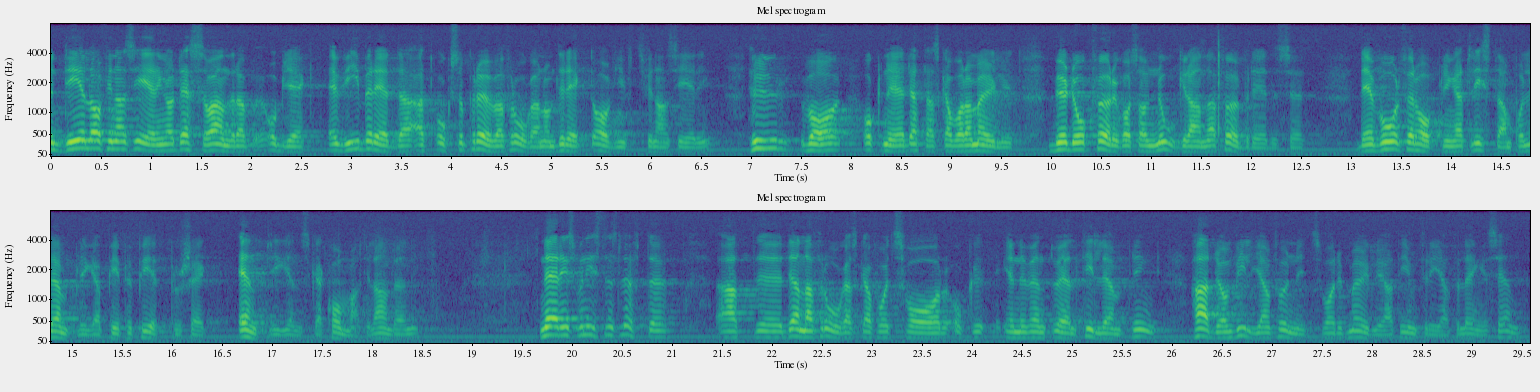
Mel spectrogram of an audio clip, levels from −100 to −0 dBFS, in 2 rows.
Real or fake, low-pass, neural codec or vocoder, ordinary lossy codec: real; none; none; none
